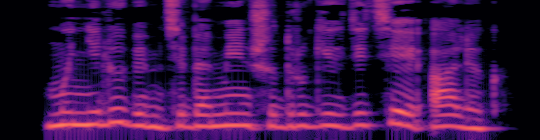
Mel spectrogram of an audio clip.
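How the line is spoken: Calm explanation. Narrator (Russian): спокойно начал ему объяснять Викензо

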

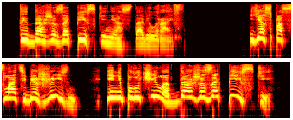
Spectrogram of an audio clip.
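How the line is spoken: Growl. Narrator (Russian): зарычала

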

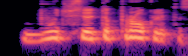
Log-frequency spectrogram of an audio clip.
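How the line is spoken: Through gritted teeth. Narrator (Russian): сквозь зубы произнесла она

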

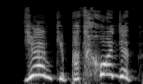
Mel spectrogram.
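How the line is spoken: Frightened shriek. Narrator (Russian): взвизгнула Присси, сжавшись в комочек

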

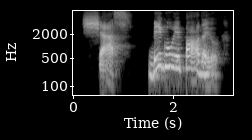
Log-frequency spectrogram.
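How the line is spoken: Creaky spiteful old woman. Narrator (Russian): проскрипел вредный старушечий голосок

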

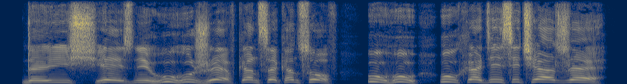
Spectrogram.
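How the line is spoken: Anxious shout. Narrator (Russian): крикнула Шуши, которая все еще сходила с ума от тревоги

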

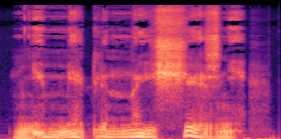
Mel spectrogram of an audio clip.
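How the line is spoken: Through gritted teeth. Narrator (Russian): процедил Ломбарди

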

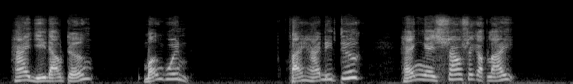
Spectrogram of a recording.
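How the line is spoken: Loud. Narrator (Vietnamese): Chàng bèn lớn tiếng nói

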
